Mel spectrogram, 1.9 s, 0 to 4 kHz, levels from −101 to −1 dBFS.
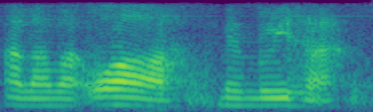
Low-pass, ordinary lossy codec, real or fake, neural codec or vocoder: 3.6 kHz; AAC, 24 kbps; fake; codec, 16 kHz, 6 kbps, DAC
